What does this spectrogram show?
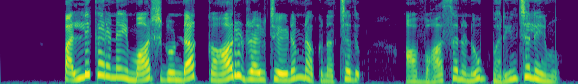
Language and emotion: Telugu, disgusted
